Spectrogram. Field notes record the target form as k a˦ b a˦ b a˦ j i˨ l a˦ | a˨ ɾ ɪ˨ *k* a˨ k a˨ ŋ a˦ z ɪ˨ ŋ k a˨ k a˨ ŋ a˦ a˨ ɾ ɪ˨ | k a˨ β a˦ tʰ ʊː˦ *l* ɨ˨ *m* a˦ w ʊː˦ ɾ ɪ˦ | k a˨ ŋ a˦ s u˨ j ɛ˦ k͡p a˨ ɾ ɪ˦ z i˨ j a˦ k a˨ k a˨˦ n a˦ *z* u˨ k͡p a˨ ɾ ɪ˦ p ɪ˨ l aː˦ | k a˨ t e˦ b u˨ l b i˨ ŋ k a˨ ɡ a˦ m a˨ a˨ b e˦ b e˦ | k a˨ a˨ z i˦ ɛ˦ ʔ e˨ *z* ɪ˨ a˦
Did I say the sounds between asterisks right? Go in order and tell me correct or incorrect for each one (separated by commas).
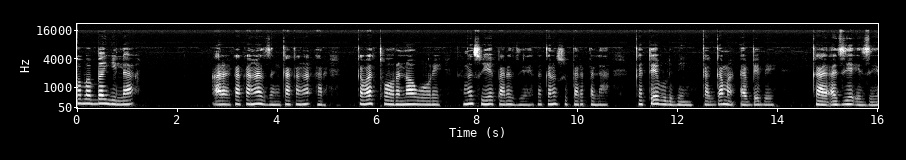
correct, incorrect, incorrect, incorrect, correct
